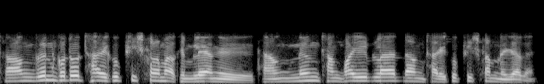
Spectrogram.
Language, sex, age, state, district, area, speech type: Bodo, male, 60+, Assam, Chirang, rural, conversation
